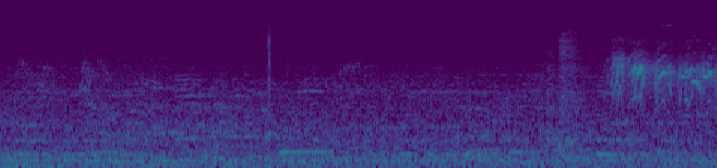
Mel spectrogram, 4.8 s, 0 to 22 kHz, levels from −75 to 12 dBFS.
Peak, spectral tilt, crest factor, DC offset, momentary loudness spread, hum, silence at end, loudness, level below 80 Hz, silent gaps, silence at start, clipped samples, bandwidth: -22 dBFS; -4 dB/octave; 20 dB; under 0.1%; 10 LU; none; 0 s; -41 LUFS; -54 dBFS; none; 0 s; under 0.1%; 15 kHz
